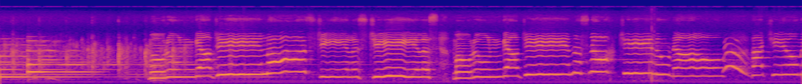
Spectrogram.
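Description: Scattered clapping in the first two seconds, then a group of women's voices singing a song together in harmony, in short phrases.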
